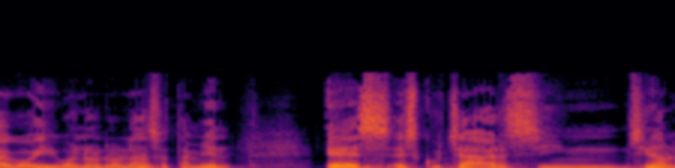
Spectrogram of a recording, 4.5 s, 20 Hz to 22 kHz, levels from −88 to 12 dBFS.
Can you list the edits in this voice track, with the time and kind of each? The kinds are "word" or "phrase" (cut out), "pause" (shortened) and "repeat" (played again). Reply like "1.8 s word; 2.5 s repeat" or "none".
none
